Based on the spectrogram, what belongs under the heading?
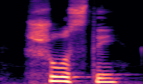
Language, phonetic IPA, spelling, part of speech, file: Ukrainian, [ˈʃɔstei̯], шостий, adjective, Uk-шостий.ogg
- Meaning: sixth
